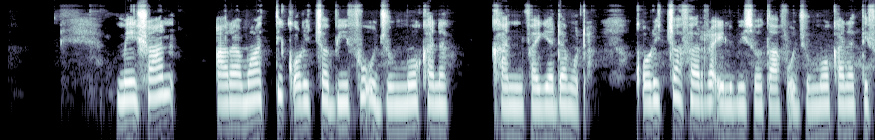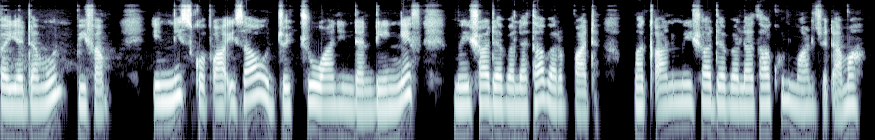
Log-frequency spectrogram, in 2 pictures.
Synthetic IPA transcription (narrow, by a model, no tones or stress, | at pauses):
me̞ːʃaːn | ʔɐɾɐmaːt̪ːɪkʼɔɾɪt͡ʃːɐbiːfuʊd͡ʒʊmːo̞ːkɐnɐ | kʰɐnfɐjːɐd̪ɐmʊᶑɐ̥ | kʼɔɾɪt͡ʃːɐfɐrːɐ̰ʔɪlbisɔt̪aːfʊ̰d͡ʒʊmːo̞ːkɐnɐt̪ːɪfɐjːɐd̪ɐmuːnb̥iːfɐmʊ̥ʔɪnːɪskɔpʼaːʔɪsaːhɔd͡ʒːɛt͡ʃːuːwaːnhɪnd̪ɐnd̪e̞ːɲːe̞ːfme̞ːʃaːd̪ɐbɐlɐt̪aːbɐɾbaːd̪̥ɐ̥ | mɐkʼaːnme̞ːʃaːd̪ɐbɐlɐt̪aːkʊnmaːld͡ʒɛᶑɐmaː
